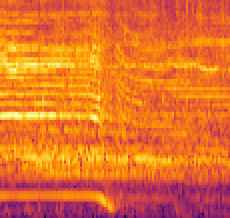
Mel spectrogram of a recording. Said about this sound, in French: Et enfin on a un public en folie.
